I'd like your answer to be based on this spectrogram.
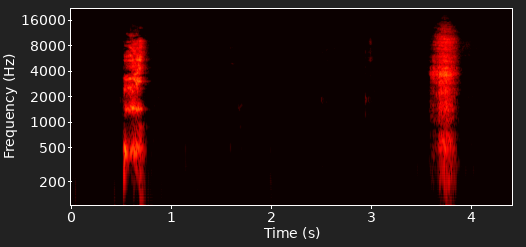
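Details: Waking from sleep with a CPAP mask during sleep apnea treatment, in a rare 14-minute hiccup attack: two short, sharp gulping hiccups about three seconds apart with quiet between, part of a run of hiccups.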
